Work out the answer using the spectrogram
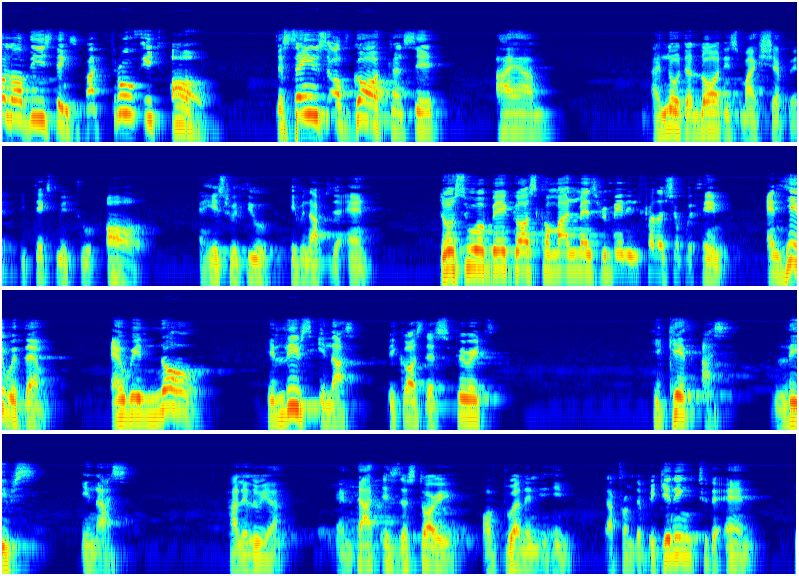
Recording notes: Sermon preached at CBC Adabraka Campus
